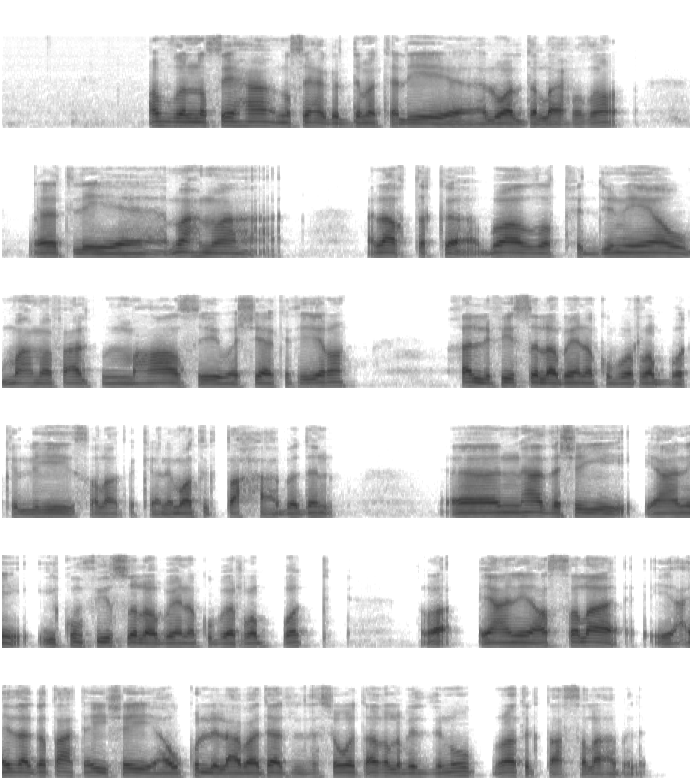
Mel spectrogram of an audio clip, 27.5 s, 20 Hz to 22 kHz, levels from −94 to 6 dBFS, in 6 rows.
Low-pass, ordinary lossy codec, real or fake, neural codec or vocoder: 7.2 kHz; MP3, 64 kbps; fake; codec, 16 kHz, 16 kbps, FunCodec, trained on LibriTTS, 50 frames a second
